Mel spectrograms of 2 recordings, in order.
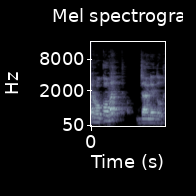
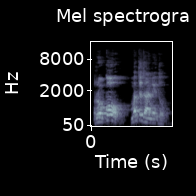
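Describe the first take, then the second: First: रोको मत together, long break, then जाने दो; slow demo with जाने दो set apart; pause after मत. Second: रोको, a clear break, then मत जाने दो; slow demo with रोको standing alone; pause after रोको. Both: Shown as a demonstration. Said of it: "सुनने वाला अलग अलग अर्थ निकाले".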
